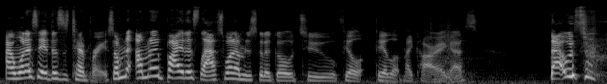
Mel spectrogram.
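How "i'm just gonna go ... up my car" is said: ordinary delivery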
